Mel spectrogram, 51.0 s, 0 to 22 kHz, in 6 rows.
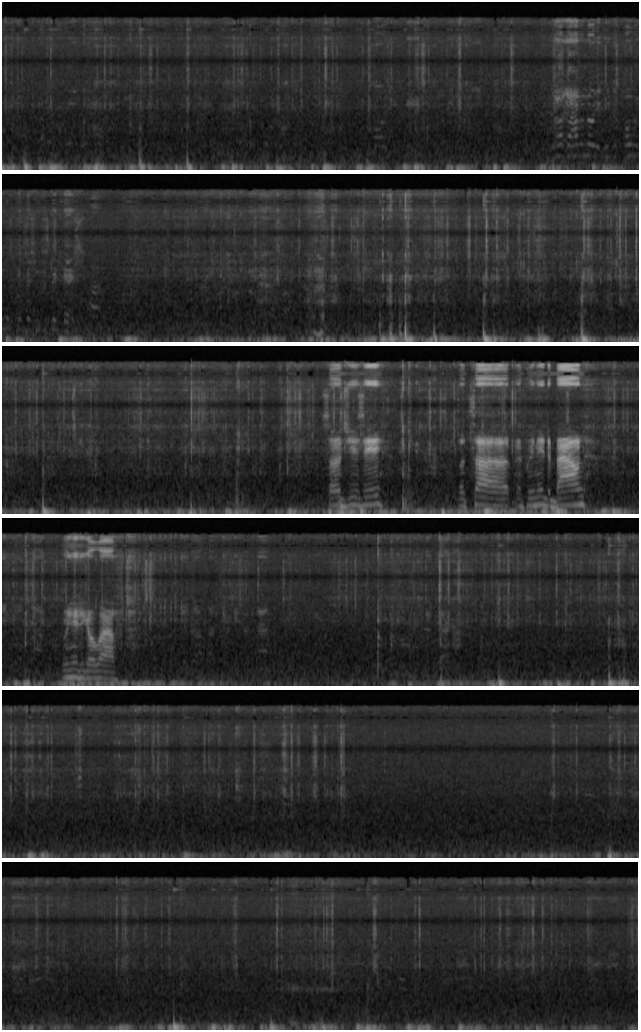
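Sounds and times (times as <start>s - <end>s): footsteps on dirt and grass: 0.0s - 38.4s, 41.4s - 50.9s
gear rattling: 10.9s - 28.0s
wind rumble on microphone: 41.2s - 49.5s.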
